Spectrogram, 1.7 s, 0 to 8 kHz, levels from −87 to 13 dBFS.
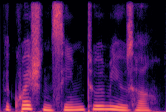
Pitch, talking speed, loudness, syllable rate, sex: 195 Hz, 215 wpm, -17 LUFS, 6.5 syllables/s, female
